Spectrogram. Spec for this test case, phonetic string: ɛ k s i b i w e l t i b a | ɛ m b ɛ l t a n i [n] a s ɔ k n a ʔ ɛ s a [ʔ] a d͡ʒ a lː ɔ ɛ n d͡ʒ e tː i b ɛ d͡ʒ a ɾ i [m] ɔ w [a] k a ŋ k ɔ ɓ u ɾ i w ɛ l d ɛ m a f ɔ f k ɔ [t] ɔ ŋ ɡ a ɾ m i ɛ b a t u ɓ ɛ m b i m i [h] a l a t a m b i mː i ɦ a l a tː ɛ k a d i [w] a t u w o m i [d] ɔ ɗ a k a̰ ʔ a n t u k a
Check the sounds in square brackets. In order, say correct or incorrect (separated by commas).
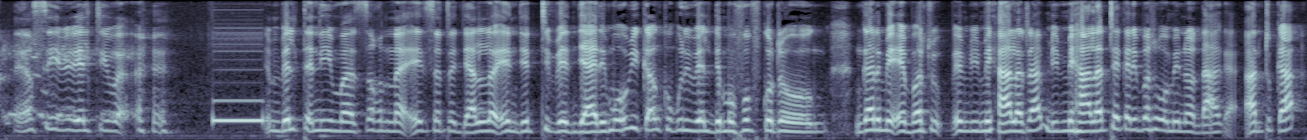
incorrect, incorrect, correct, incorrect, correct, correct, incorrect, incorrect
